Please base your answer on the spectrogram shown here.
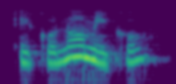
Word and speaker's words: económico: es la palabra económico económico se acentúa en la antepenúltima sílaba económico y como se ha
